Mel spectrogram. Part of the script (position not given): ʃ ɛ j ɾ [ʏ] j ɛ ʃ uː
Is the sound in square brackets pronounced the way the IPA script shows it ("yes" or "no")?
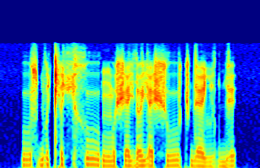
no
